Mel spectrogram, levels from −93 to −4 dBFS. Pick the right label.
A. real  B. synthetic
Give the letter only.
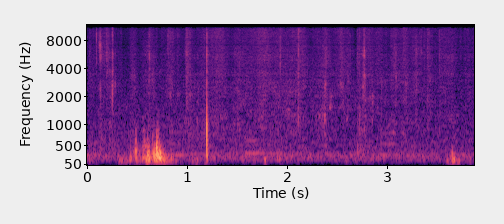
B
